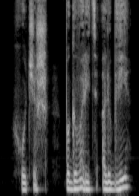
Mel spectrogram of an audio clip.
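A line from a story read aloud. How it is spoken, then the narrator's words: Slow, deliberate, measured. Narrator (Russian): произнес раздельно и медленно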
